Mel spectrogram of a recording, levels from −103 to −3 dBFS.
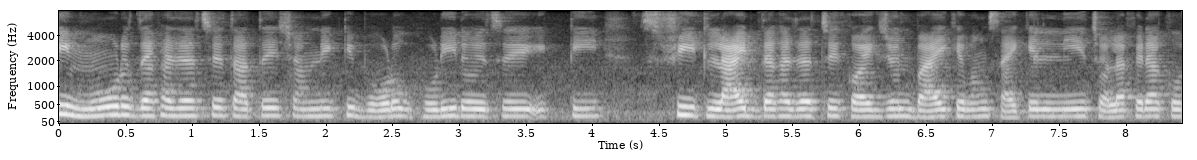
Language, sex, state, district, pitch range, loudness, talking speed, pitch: Bengali, female, West Bengal, Purulia, 185-205 Hz, -18 LUFS, 155 wpm, 195 Hz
